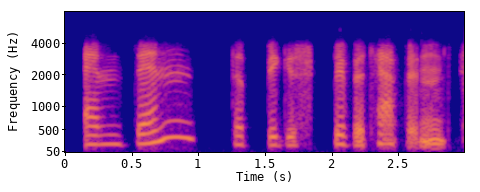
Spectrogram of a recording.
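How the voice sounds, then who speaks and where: A woman with a Bengali accent talks at a fairly slow pace. Her pitch is medium. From India. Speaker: book author, IT manager. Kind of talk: panel talk, personal story.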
